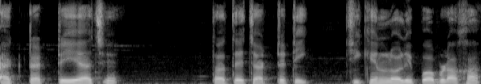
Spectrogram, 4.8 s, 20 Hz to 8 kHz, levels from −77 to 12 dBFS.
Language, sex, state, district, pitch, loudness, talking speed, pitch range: Bengali, male, Jharkhand, Jamtara, 140 Hz, -15 LUFS, 110 wpm, 130-155 Hz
